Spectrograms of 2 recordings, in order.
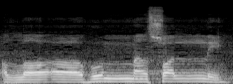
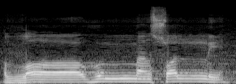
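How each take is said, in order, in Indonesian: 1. Vokal pada 'ma' dan 'li' pendek. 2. Vokal pada 'ma' dan 'li' pendek.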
